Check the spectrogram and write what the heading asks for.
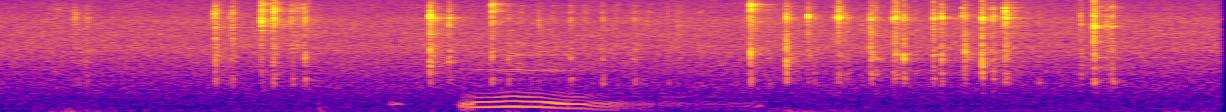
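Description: Typing on a computer keyboard: irregular key clicks in short runs.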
